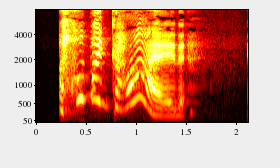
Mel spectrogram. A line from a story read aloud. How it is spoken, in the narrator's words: squealed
